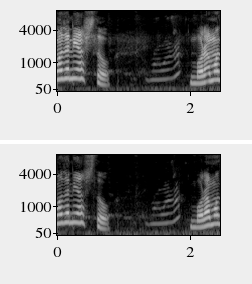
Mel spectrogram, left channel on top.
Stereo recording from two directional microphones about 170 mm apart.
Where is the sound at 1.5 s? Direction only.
30° right (ahead or behind).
